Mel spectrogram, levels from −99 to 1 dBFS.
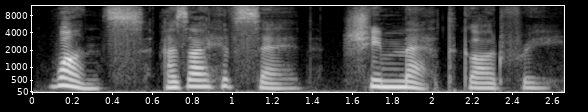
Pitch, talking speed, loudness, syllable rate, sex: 215 Hz, 180 wpm, -20 LUFS, 4.0 syllables/s, female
